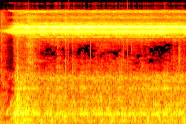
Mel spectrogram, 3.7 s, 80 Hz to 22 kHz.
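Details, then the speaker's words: Xiaomi M365 scooter hub motor, after it was opened to fix vibration and cut-outs (a loose wire or bearing suspected): the lifted wheel spins with a steady, even high whine and no pulsing or cut-outs. It seems fixed, but has not yet been road-tested. "Parece que ficou bom viu"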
